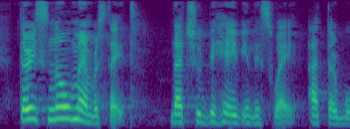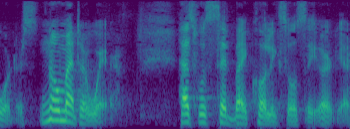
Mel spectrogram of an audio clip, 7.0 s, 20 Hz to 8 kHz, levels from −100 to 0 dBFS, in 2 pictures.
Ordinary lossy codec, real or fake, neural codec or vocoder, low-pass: none; real; none; none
